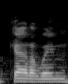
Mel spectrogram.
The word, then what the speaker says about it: Gerwen: sort of like Van Gerwen, Price, or Gerwin, as they say now pronounce it, Peter Wright, you know, etc.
